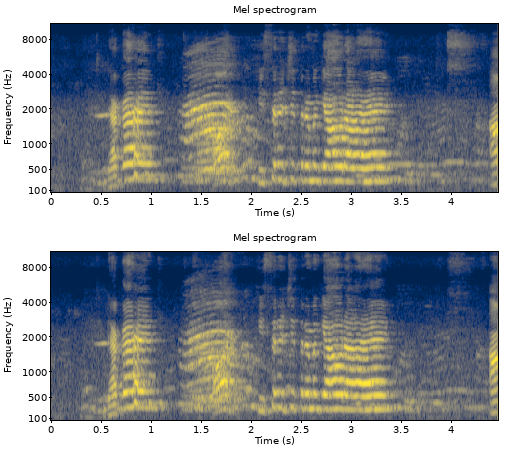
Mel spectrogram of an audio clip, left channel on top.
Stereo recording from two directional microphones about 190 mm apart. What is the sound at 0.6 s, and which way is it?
Speech, 45° right (ahead or behind).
